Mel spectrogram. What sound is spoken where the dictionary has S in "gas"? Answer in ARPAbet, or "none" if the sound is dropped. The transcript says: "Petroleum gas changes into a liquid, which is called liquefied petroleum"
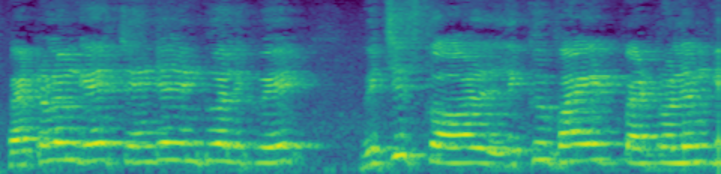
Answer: none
